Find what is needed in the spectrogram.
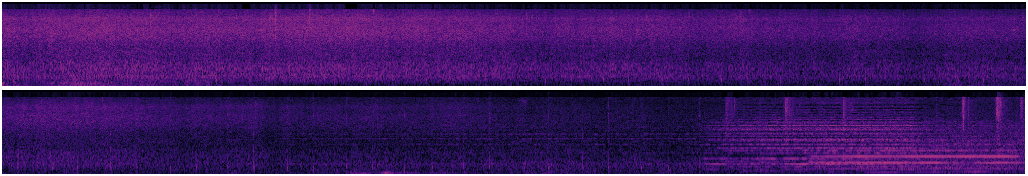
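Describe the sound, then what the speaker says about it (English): In Anarchy Online, a storm on Rubi-Ka roars as a steady broadband rush of wind and rain, swelling and easing over time, with a faint musical tone rising near the end. "There is an ominous storm on Rubikar."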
